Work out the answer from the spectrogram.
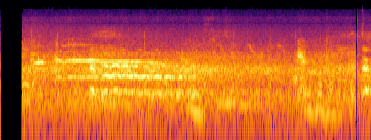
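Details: A rooster at dawn in Imsil, North Jeolla, Korea, gives a long, strained crow that holds steady, then drops away at the end.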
